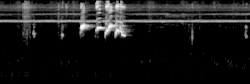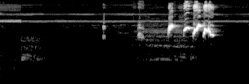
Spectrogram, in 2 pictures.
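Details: Morning song of a red-whiskered bulbul trained as a decoy bird to sing fiercely: two short, rapid phrases of clear looping whistles, separated by a pause with faint chirps, over a low rustling background and a constant high whine.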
